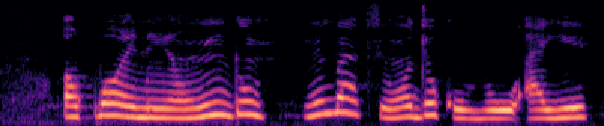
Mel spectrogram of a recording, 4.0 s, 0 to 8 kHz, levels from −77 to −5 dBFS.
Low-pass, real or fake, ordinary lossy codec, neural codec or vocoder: 7.2 kHz; fake; none; codec, 16 kHz in and 24 kHz out, 2.2 kbps, FireRedTTS-2 codec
